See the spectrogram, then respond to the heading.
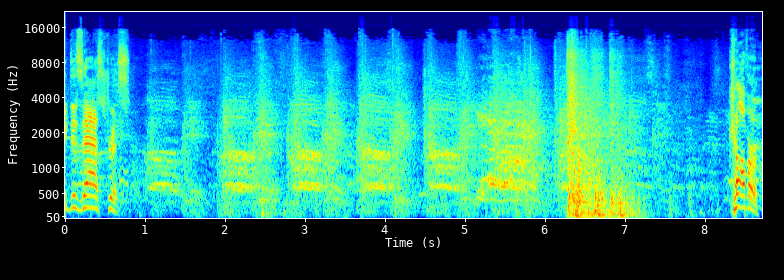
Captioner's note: crowd cheering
